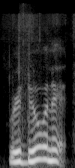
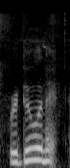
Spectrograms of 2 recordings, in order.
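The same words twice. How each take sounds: First: Cheering herself on. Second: Said in the usual way. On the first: Real, not acted.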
